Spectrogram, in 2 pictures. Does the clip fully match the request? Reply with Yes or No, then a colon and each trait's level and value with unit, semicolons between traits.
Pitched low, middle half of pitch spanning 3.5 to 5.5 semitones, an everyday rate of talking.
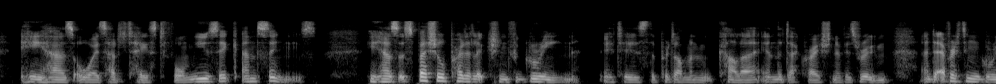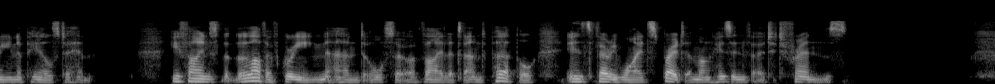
No: low, 115 Hz; average, 2.8 semitones; average, 165 wpm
